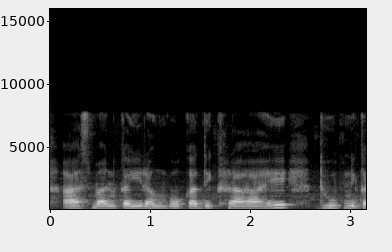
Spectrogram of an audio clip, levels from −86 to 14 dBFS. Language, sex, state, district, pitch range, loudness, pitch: Hindi, female, Bihar, Bhagalpur, 175-190 Hz, -17 LUFS, 180 Hz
